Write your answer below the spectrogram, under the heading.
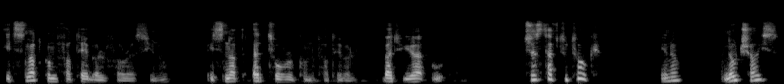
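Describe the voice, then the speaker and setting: A man from France with a French accent, giving political commentary conversationally in halting non-native English, searching for his words. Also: mid-range voice, very animated, slightly rough. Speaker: podcast guest, book editor. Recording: dull, roomy, lo-fi remote connection.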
